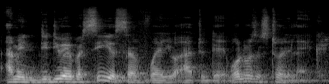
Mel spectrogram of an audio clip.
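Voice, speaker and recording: A male interviewer with a lowish voice hosts a talk show. He speaks conversationally, setting out his questions with deliberate, emphatic phrasing. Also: a little mellow, slight background noise.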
